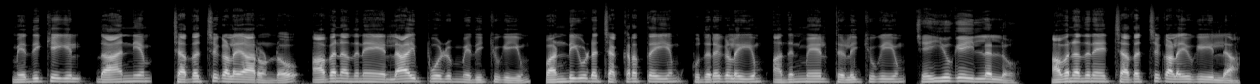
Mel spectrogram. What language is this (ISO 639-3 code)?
mal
